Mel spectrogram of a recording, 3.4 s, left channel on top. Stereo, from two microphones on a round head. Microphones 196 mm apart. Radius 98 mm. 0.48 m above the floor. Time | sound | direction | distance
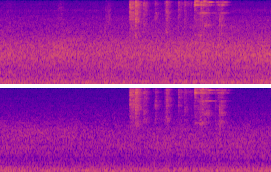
1.6 | keys jangling | 30° left (ahead or behind) | 1.7 m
